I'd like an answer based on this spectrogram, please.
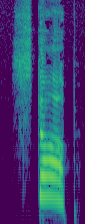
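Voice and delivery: high, loud command; cried out. A narrator's reading. Stopping the closing sailors, a high loud cry. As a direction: cry it out to halt the circle. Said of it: "she cried".

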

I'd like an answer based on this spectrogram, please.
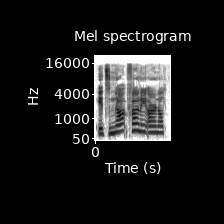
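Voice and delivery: high, loud, exasperated reproach; indignant scolding. A narrator's reading. Wife scolds husband for joking, high and indignant. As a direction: scold him for making light of it.

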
